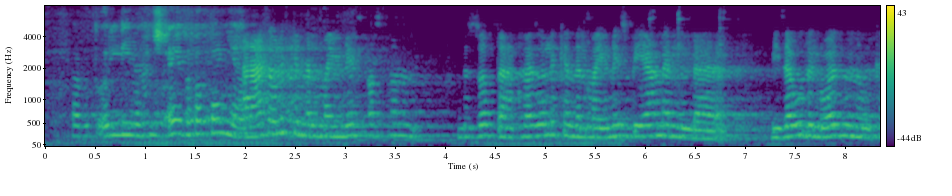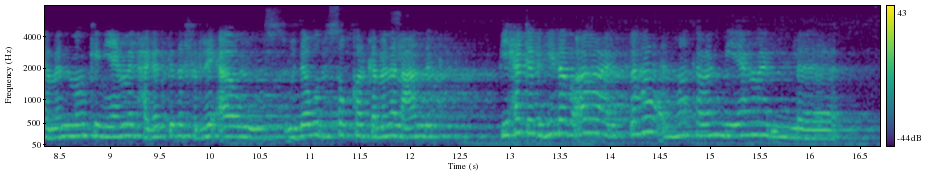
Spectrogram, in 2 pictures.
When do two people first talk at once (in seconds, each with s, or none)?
none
